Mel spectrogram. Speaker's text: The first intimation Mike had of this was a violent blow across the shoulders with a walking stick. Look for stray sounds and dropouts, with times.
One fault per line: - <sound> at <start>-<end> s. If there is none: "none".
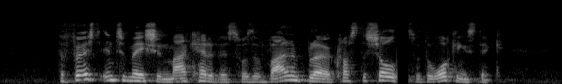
- dropout at 4.0-4.1 s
